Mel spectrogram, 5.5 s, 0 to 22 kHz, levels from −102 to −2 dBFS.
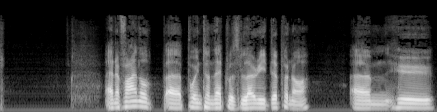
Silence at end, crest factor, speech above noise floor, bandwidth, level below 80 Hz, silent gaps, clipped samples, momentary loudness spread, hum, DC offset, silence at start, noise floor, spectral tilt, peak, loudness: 0.05 s; 18 dB; 45 dB; 13 kHz; -56 dBFS; none; under 0.1%; 7 LU; 50 Hz at -50 dBFS; under 0.1%; 1.3 s; -62 dBFS; -8.5 dB/octave; -2 dBFS; -18 LUFS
